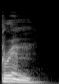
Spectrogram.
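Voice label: "brim", British English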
